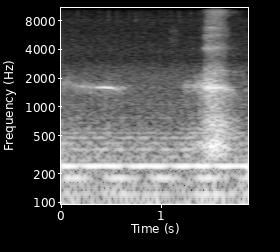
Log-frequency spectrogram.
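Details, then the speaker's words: Short, quiet high-pitched whistling on a breath between words from an adult speaker who says they have had trouble breathing all day, without feeling sick or having COVID; audible wheeze. "o i know every now and then you can hear me wheeze i'm not entirely sure what's going on i don't feel sick i don't have coved but like i just have a hard time breathing"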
